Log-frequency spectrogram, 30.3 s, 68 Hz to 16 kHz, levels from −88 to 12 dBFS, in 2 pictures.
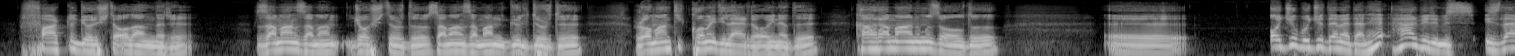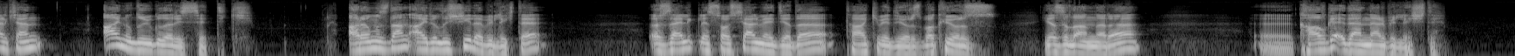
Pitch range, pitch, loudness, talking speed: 100-135 Hz, 110 Hz, -18 LUFS, 75 wpm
